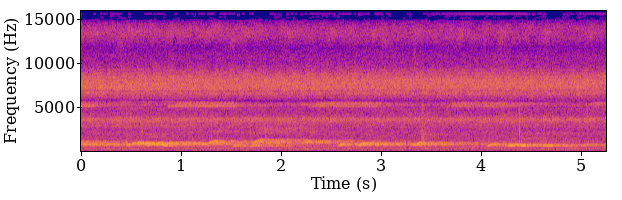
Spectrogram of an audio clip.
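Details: Wild gibbons in the north Borneo jungle of Sabah, 2011: clear hooting notes climbing in stepped phrases, then dropping and climbing again, backed by a constant high insect hum.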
